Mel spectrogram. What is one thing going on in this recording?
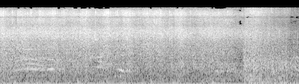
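A chainsaw roars loudly as it cuts.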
